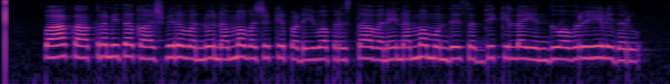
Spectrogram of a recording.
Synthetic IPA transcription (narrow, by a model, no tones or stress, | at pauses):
paːkaːkɾɐmit̪ɐkaːʃmiːɾɐʋɐnːunɐmːɐʋɐʃɐkːe̞pɐɽɛjuʋɐpɾɐst̪aːʋɐne̞nɐmːɐmund̪e̞sɐd̪jɐkːilːɐe̞nd̪uɐʋɐɾuɦe̞ːɭid̪ɐɾu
